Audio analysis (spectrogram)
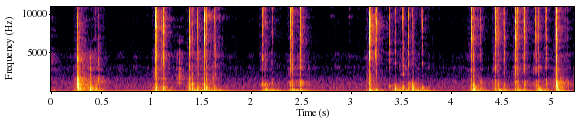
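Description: Fingertips type on the keys of a black plastic laptop keyboard in short, quiet bursts of crisp, bright clicks separated by brief pauses. Each keystroke is dry with almost no ring, over a faint steady low hum.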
